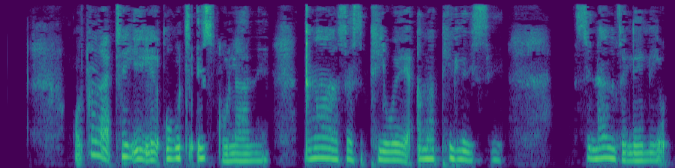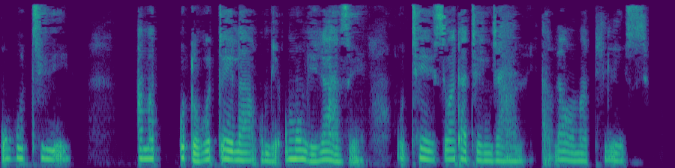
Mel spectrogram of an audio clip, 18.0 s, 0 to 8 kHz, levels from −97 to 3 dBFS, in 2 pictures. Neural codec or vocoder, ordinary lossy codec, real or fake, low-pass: codec, 44.1 kHz, 3.4 kbps, Pupu-Codec; MP3, 32 kbps; fake; 7.2 kHz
